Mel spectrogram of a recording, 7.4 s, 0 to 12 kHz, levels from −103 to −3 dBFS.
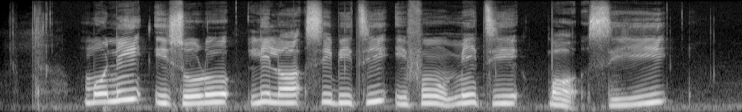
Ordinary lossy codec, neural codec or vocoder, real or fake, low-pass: none; none; real; none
